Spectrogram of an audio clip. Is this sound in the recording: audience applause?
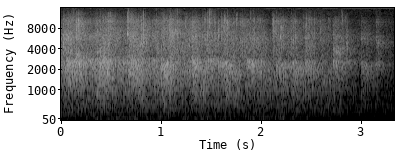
yes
